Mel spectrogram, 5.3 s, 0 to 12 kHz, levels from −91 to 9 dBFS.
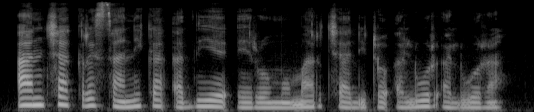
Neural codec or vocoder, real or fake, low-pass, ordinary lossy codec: none; real; 10.8 kHz; none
